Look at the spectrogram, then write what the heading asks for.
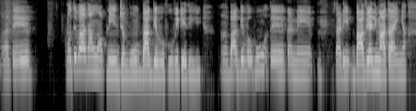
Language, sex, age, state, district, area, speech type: Dogri, female, 30-45, Jammu and Kashmir, Reasi, rural, spontaneous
